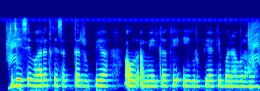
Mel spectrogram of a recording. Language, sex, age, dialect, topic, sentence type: Bhojpuri, female, 25-30, Western, banking, statement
